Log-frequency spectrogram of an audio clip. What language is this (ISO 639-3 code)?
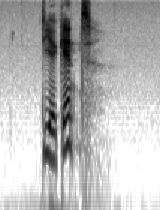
dan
